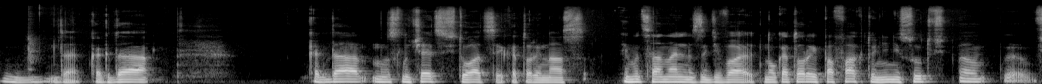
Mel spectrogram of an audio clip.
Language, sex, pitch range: Russian, male, 95-115 Hz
